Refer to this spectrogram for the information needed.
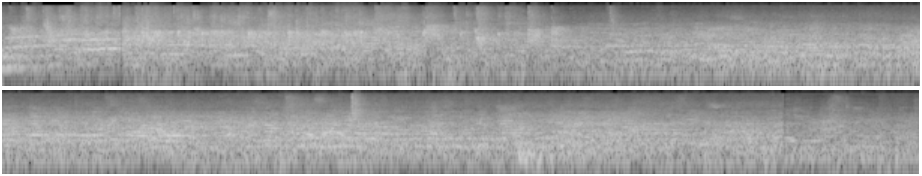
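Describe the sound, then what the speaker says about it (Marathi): Loud, sustained applause fills a school reunion hall as the audience claps to welcome attendees, with crowd chatter mixed in throughout. "तुमच्या सगळ्यांच्या स्वागतासाठी पण जोरदार टाळ्या वाजवू"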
